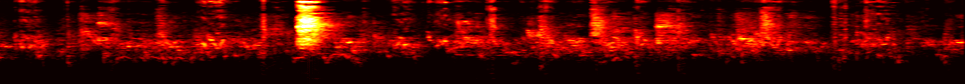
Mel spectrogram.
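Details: Budgerigars kept indoors at home give a steady stream of scratchy chirps and warbles, punctuated by one loud harsh squawk early on.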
